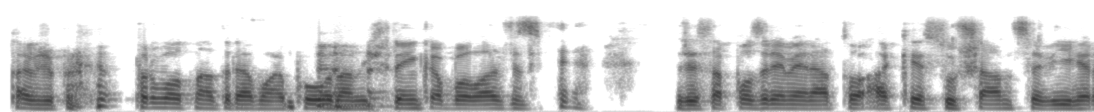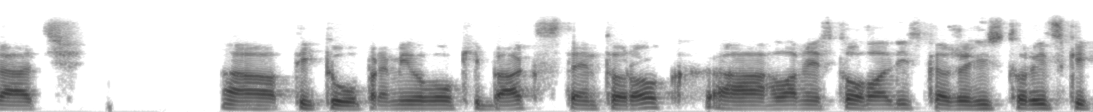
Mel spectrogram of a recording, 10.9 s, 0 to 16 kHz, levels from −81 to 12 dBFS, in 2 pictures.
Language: Slovak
